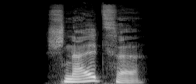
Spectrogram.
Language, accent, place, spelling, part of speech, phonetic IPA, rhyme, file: German, Germany, Berlin, schnalze, verb, [ˈʃnalt͡sə], -alt͡sə, De-schnalze.ogg
- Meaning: inflection of schnalzen: 1. first-person singular present 2. first/third-person singular subjunctive I 3. singular imperative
